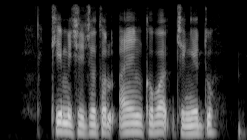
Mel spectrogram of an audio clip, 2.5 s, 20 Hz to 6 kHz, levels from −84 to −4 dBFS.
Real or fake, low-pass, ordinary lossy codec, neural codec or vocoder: fake; 5.4 kHz; none; codec, 44.1 kHz, 7.8 kbps, Pupu-Codec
